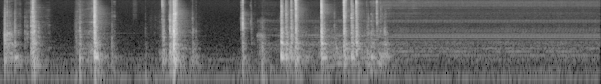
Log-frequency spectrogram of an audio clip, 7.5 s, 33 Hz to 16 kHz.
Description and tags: Tape Deck Startup
24, analog, analogue, bit, kassette, machine, mix, Sound-Effect, startup, stereo, tape, wave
